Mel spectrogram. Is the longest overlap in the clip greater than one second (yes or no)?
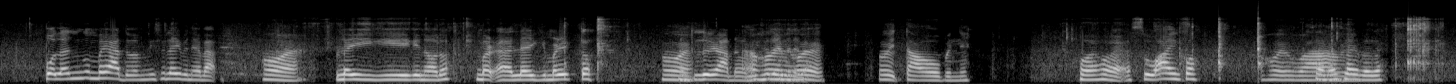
no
